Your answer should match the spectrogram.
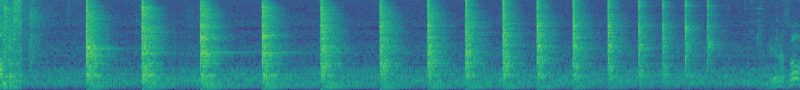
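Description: Hand hammer knocking the steel wedge key out of the bottom die seat of a Say-Mak power hammer, steel striking steel. The blows start about a second in, slow at first, then come faster, two or three a second, as the key loosens.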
